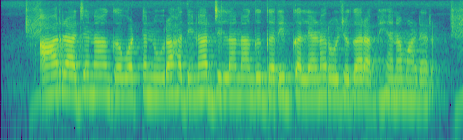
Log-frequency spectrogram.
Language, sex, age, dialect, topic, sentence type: Kannada, female, 18-24, Northeastern, banking, statement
